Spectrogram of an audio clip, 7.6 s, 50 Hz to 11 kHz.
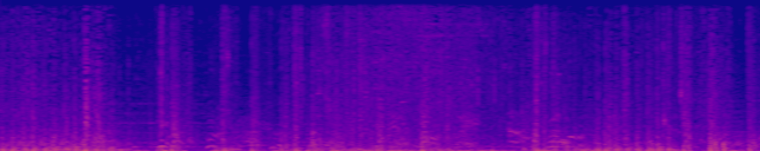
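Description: Dense, continuous gunfire rattles in the Uncharted 4: A Thief's End video game, rapid overlapping shots and bursts loud and unbroken for several seconds.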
